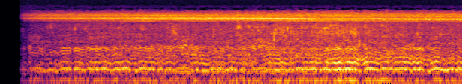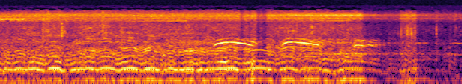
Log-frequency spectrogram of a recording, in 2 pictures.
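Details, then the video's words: Bumblebee in flight: a loud, steady, low droning buzz with a wavering pitch that rises and dips as the insect moves, lasting nearly the whole recording, with a few faint high chirps near the end. "호박벌의 비행모습"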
